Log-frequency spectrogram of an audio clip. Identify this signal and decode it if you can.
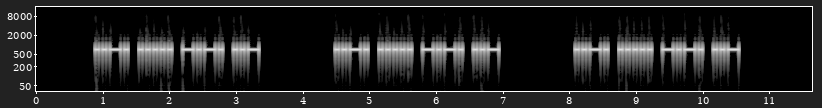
Morse code, heard as a keyed tone, about 22 wpm, 700 Hz. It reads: F5CU F5CU F5CU
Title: DXCC-100 Call Signs - 4 Characters - Repeated 3x - 22wpm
